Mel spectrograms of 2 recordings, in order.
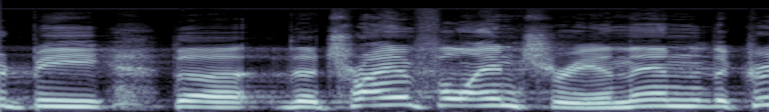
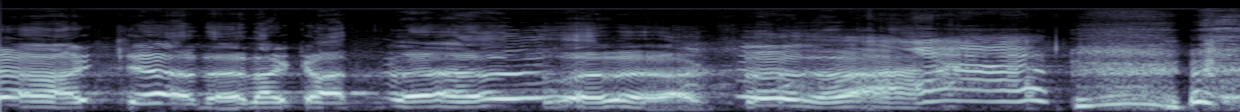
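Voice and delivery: mock crying; much slower than usual. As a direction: blubber helplessly, playing it for laughs. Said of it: "I'm just starting to cry".

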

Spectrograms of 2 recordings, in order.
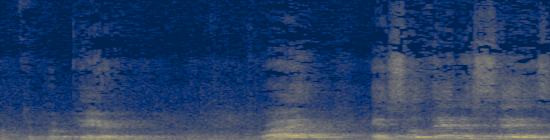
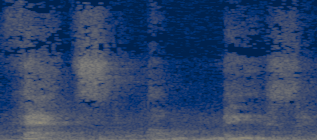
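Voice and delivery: soft, half-whispered wonder; breath of quiet marvel; hushed awe; 3 semitones lower, 11 dB quieter than usual. Real, not acted. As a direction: drop to a near whisper in amazement. Marvels at God actively working.

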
